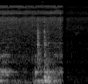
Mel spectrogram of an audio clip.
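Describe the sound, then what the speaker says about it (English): Butter melts and sizzles in a camp cooking pan, giving a soft, steady, faint hiss with a slight stirring scrape, cut off abruptly after under a second. "all I'm going to do is melt a bit of butter at the bottom of there"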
